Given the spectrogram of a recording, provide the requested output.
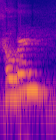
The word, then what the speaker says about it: Cockburn: That's the talk, and the final note just is, my last name is pronounced Cockburn. That's a silent CK, comes from Scotland.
